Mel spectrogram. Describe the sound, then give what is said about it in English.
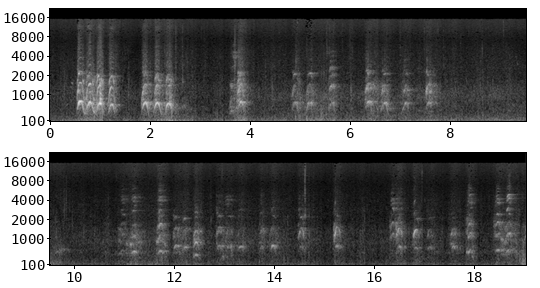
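Dogs bark in short repeated bursts, several yaps close together, pausing briefly midway before a second stretch of quicker, slightly softer barking. A low background rumble sits under the first half. “Yep, dogs.”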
